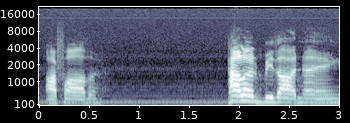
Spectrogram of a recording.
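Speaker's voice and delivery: low, put-on, prayer-like voice and inflection. Speaker mimics how people change their voice when it's time to pray, in a mock prayer voice. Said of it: "they even change their voice inflection".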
